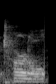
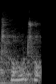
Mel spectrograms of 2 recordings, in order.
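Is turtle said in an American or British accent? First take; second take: American; British. First: It is said in an American accent. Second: It is said in a British accent.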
